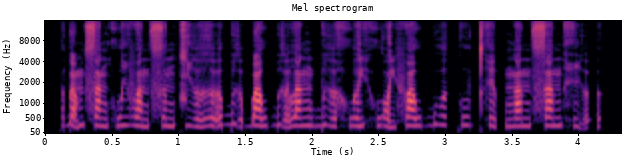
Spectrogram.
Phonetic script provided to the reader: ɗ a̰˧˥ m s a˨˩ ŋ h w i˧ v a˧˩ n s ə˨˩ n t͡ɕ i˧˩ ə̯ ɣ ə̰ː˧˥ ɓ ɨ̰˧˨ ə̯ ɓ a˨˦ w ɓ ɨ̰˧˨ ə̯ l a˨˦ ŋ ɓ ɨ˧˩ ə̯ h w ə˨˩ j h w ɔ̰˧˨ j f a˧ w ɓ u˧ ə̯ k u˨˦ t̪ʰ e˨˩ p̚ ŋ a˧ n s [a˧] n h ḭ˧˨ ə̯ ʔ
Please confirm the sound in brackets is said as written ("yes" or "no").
yes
